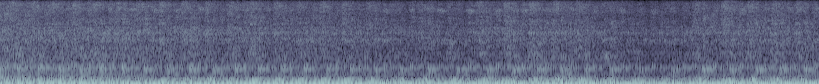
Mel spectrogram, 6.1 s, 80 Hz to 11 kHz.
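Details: LS-swapped 4.8L '72 FJ40 Land Cruiser on its first start, after injectors were clicked with power and ground so all eight fire: steady, even, deep, smooth running with no stumbles or knocks. Normal running.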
